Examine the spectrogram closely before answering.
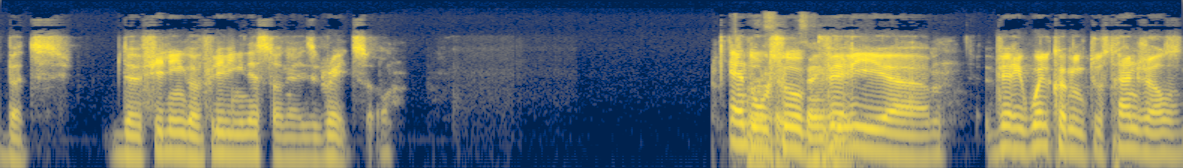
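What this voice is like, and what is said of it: French accent in English. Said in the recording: “my English and my French accent with it”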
